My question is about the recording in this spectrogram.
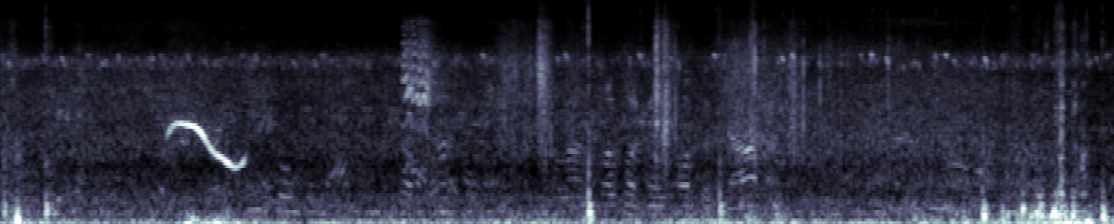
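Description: A bird gives one clear whistled note that slides down in pitch about a second and a half in, over a faint steady outdoor background, with a few fainter short calls later.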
